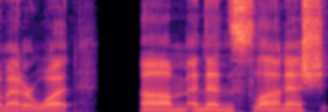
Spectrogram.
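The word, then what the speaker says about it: Slaanesh: Um, and then Slanesh is the or I guess people say Slenesh. I've only ever heard it pronounced Slenesh, but it definitely doesn't look like that's how you're supposed to pronounce it, but whatever.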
